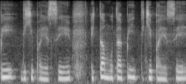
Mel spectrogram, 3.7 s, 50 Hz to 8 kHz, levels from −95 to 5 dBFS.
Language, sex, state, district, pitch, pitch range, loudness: Nagamese, female, Nagaland, Dimapur, 195 Hz, 185-215 Hz, -17 LUFS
